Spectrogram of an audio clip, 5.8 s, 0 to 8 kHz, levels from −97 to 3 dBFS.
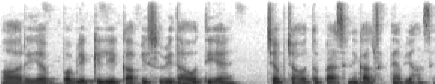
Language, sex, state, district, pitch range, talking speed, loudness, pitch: Hindi, male, Bihar, Jahanabad, 110-125 Hz, 195 wpm, -21 LUFS, 115 Hz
